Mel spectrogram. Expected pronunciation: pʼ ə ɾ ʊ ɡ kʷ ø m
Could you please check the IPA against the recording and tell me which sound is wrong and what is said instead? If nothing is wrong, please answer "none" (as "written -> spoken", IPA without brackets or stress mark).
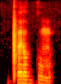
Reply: ø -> ə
